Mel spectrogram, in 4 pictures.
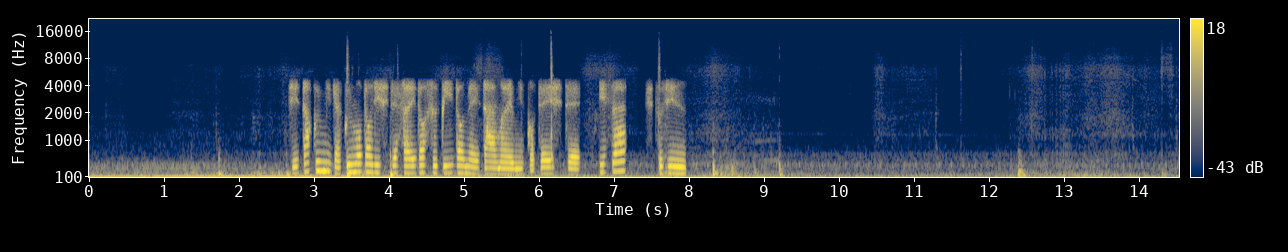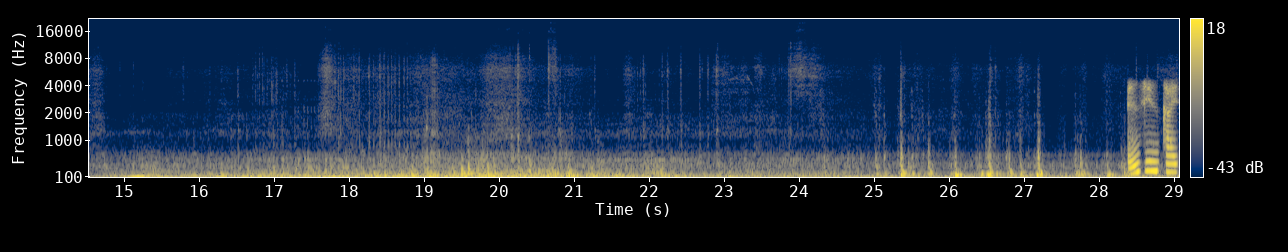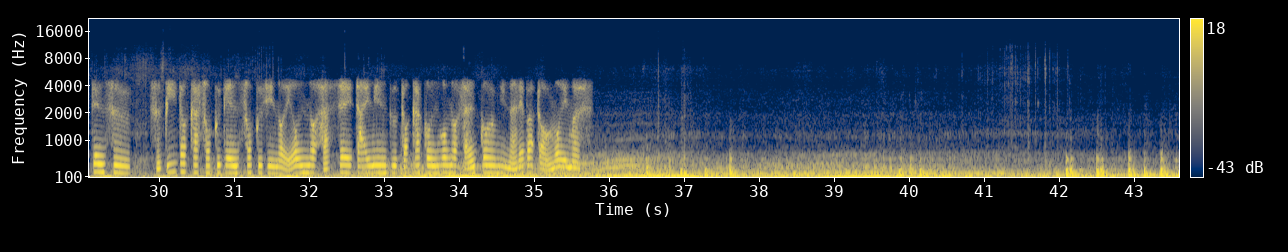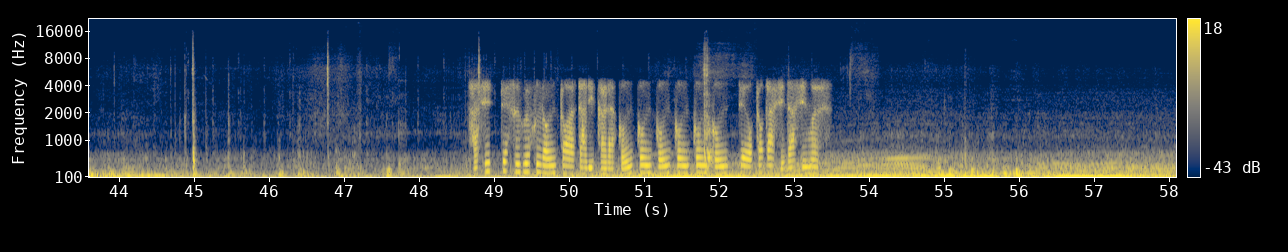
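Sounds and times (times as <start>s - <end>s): car engine and road rumble: 0.0s - 58.0s.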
